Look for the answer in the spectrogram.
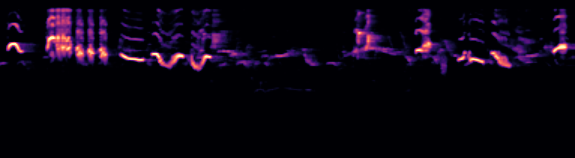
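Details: Oriental magpie-robin, kept bird, singing loud rapid chips followed by looping whistled phrases and a low, sliding whistle, varied and continuous, over a soft hum.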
